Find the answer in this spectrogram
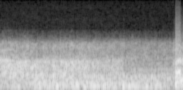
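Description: A loud, steady noise with no voice in it, heaviest in the middle pitches, easing off near the end.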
